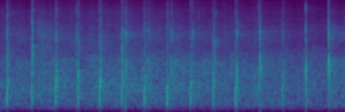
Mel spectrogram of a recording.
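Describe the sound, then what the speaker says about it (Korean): An audience at a forum welcomes a speaker with a steady round of applause, and sharp individual claps stand out in a fairly regular rhythm over the massed clapping. "여러분 뜨거운 박수로 환영해 주십시오"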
